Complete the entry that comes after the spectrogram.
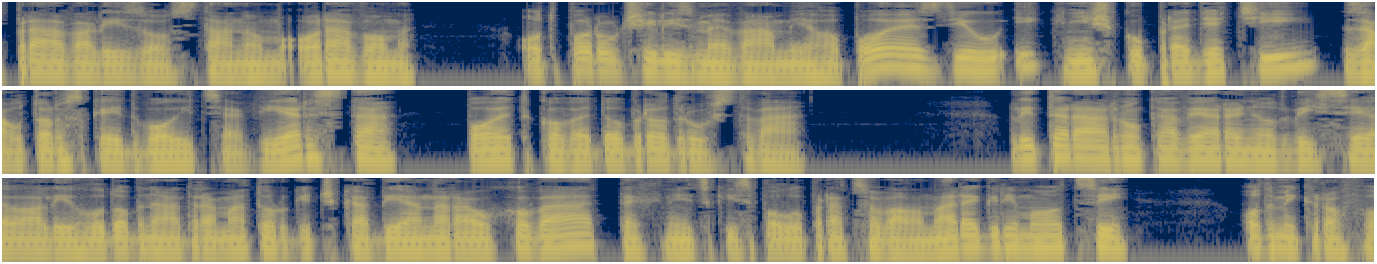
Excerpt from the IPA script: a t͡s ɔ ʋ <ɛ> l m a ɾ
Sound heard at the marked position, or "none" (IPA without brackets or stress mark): a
